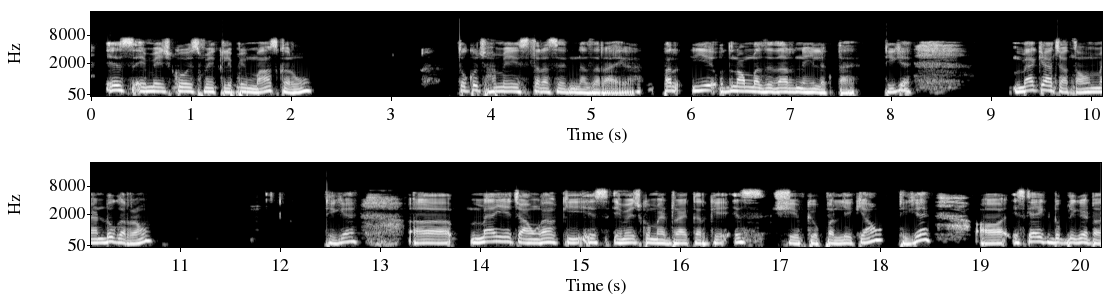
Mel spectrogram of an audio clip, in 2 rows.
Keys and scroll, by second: 3.1 Left, 8.2 ctrl+z, 10.7 z, 13.5 Left.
